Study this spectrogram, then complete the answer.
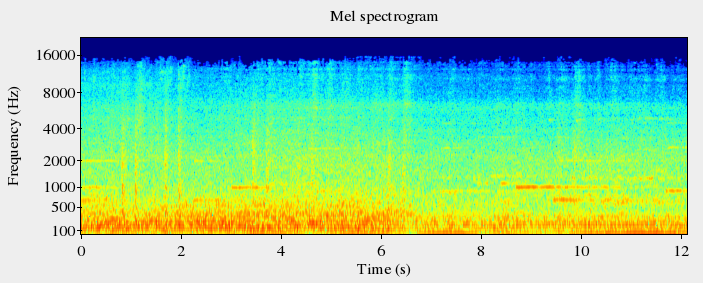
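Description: A train rumbles past on the tracks.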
